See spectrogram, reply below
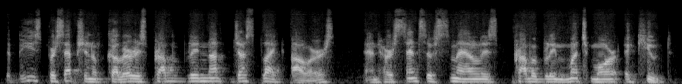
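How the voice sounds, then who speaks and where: Old 1940s school film narrator guy, kinda husky, formal and teachy, scripted, vintage soundtrack sound. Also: medium pitch, normal speed, bright, forceful tone, rough recording. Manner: formal, didactic, carefully explanatory.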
